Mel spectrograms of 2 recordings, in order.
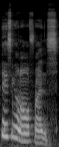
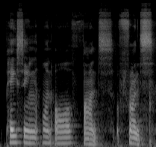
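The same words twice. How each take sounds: First: "fronts" said clearly with the r; corrected. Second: "fonts" said without the r, then caught; slip of the tongue. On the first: Correcting her slip for viewers, saying "fronts" properly. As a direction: say "fronts" cleanly, r and all. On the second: Reading her review notes, slipping on "fonts". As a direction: trip on "fonts" before fixing it to "fronts". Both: Real, not acted. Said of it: "I said fonts".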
